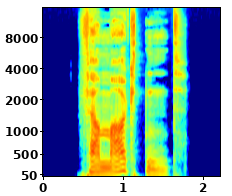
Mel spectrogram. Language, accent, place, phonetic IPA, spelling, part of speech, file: German, Germany, Berlin, [fɛɐ̯ˈmaʁktn̩t], vermarktend, verb, De-vermarktend.ogg
- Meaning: present participle of vermarkten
